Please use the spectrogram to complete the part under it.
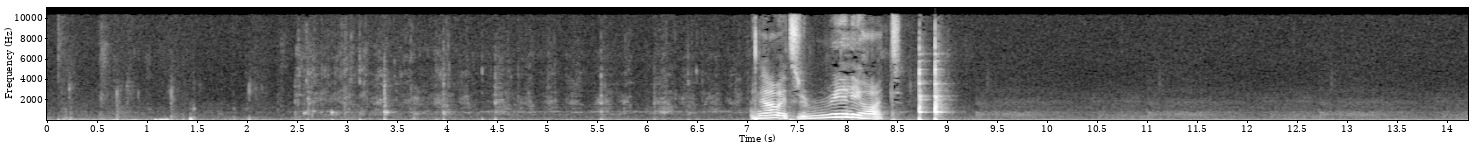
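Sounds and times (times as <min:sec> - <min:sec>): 
stirring a hot fuming lye solution: 0:02.3 - 0:09.1
speech: 0:07.1 - 0:08.6.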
